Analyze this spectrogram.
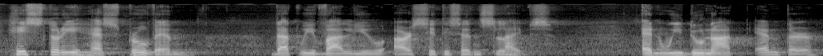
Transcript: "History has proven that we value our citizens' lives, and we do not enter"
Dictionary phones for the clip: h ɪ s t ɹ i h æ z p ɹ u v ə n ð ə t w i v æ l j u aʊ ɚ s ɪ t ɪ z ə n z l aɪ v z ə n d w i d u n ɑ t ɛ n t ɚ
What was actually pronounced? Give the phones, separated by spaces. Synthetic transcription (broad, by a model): h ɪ s t ɹ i h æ s p ɹ u v ə n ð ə t w i v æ l j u aʊ ɚ s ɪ t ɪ s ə n s l aɪ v s ə n d w i d u n ɑ t ɛ n t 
